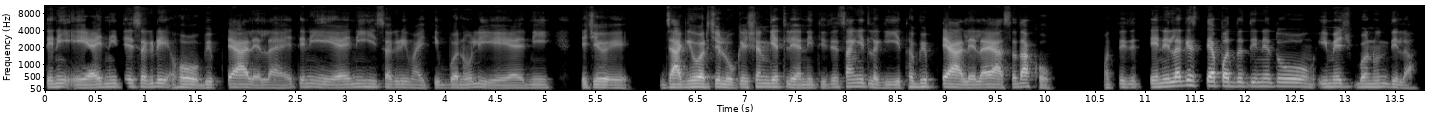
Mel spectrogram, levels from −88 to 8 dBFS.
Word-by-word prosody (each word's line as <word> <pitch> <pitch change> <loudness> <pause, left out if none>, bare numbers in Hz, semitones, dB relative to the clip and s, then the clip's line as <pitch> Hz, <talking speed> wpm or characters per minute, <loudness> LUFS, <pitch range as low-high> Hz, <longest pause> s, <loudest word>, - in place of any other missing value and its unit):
त्याने 130 +2 0
AIनी 115 +4 0
ते 140 - 0
सगळी 135 0 0
हो, 120 -3 +2
बिबट्या 115 +2 +1
आलेला 105 -3 -1
आहे. 100 +2 -6
त्यानी 130 0 -6
AIनी 115 +4 -1
ही 125 -1 -5
सगळी 115 -1 -4
माहिती 100 -1 -8
बनवली. 110 +3 -4 0.2
AIनी 100 +2 -4
त्याचे 110 -2 -2 0.4
जागेवरचे 125 +2 +5
लोकेशन 120 +4 -1
घेतले 130 -4 +1
आणि 110 +1 -2
तिथे 115 +2 -6
सांगितलं 140 -2 -1
की 110 0 -5
"इथं 120 +3 -3
बिबट्या 130 -2 +4
आलेला 110 0 +2
आहे 120 - +6
असं 120 - -5
दाखव." 140 -9 +1 0.6
मग 110 - -8
तिथे 125 0 -4
त्याने 130 +6 0
लगेच 180 +2 +4
त्या 170 - +8
पद्धतीने 160 -2 0
तो 150 -5 +1
इमेज 135 +1 -2
बनवून 130 +1 -2
दिला. 105 -7 -5
120 Hz, 170 wpm, -24 LUFS, 110-135 Hz, 0.6 s, त्या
